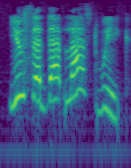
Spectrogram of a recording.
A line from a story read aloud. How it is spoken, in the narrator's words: cried Jem indignantly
